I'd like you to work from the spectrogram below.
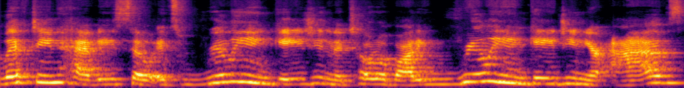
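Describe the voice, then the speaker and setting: With an animated tone and lively intonation, a woman speaks in a bright, sharp, fairly high voice. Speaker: fitness coach. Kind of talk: live video Q&A. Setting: live stream.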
